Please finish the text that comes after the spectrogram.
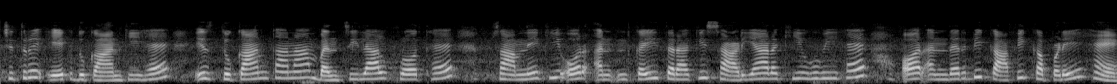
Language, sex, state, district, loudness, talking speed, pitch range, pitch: Hindi, female, Maharashtra, Pune, -20 LUFS, 155 wpm, 235-295 Hz, 255 Hz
